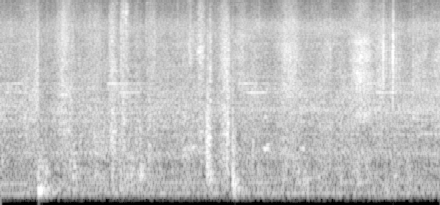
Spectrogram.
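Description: Quiet handling sounds in a race car cockpit: light rustling and a few soft knocks as the driver's half-inch velcro leg straps are undone and his legs are shifted.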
